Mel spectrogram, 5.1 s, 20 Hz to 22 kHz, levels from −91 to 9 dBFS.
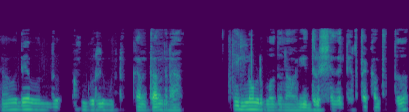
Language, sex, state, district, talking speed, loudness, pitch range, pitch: Kannada, male, Karnataka, Bijapur, 130 wpm, -30 LUFS, 100-115 Hz, 110 Hz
